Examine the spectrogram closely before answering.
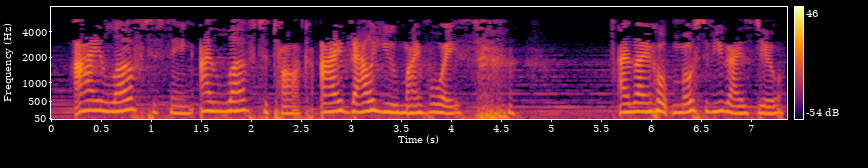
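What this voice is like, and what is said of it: Hoarse, partly lost voice. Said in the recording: “losing my voice ... It is the only symptom that I have.”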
